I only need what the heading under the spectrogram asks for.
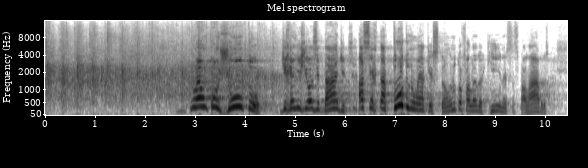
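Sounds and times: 
audience clapping steadily: 0.0s - 6.0s
speech: 2.9s - 10.4s.

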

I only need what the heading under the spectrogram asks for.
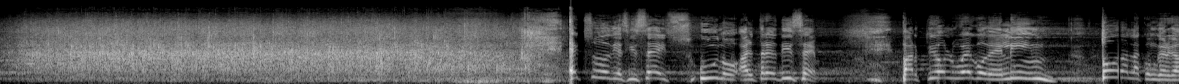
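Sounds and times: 
audience applause: 0.0s - 5.5s
speech: 6.0s - 11.7s.

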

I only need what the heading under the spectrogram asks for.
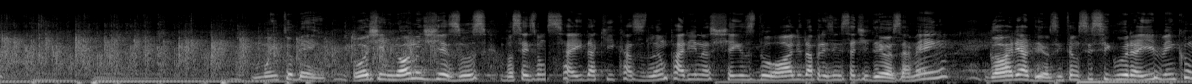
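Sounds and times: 
audience applauding: 0.0s - 5.3s
speech: 2.6s - 11.9s.

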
